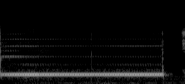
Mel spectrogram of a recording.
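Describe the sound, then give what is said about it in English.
A telephone dial tone plays as a call is being placed. It is one steady, loud hum that holds for about a second and a half, then cuts off, followed by a brief faint sound. “I'm going to call him back right now.”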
